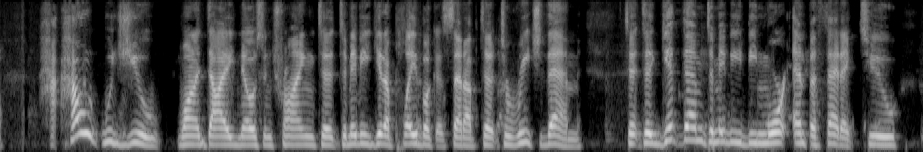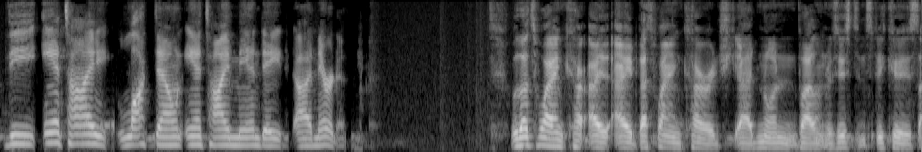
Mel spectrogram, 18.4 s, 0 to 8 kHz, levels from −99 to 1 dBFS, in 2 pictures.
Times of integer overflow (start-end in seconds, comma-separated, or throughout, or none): none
